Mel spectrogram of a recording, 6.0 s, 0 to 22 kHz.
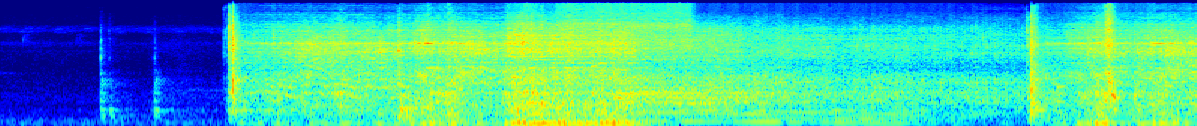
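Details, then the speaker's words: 1968 Ford Torino with a seized engine, bought after long storage, first start via carburetor: cranks, catches and runs unevenly with loping surges; barely running rough, still needs work, jets possibly not working. "She ran. She ran. Counting that as running. Obviously we still got work to do"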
